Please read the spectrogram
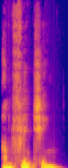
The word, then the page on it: unflinching: British English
